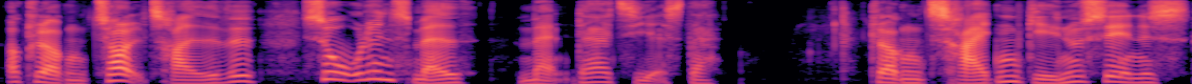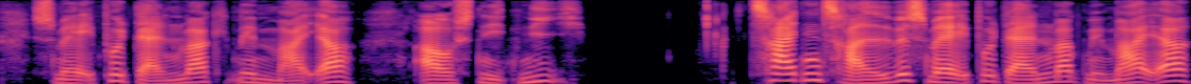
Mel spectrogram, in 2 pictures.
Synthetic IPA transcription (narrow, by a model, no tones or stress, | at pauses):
ʔɒ̽kʰlɒ̽ɡ̥n̩t͡sʰɒ̽l̰t͡sʰʁaðˠʋə | so̝̰ːlənsmæð̞ˠ | mæn̰d̥ææɐt͡sʰiɐ̰sd̥æ | kʰlɒ̽ɡ̥n̩t͡sʰʁad̥n̩ɡ̥enusen̰əsː | mɛ̰ɪpʰɒ̽d̥ænmɑ̈ːɡ̥memɑ̈ɪ̰ɐ | ʔɑ̈ʊsnid̥nḭː | t͡sʰʁad̥n̩t͡sʰʁaðˠʋəsmɛ̰ɪ̰pʰɒ̽d̥ænmɑ̈ːɡ̥memɑ̈ɪ̰ɐ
